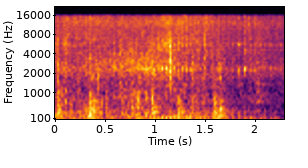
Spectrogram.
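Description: Motorcycle engine running at low speed as the bike rolls slowly over a wooden suspension bridge, with wind on the microphone and a few knocks along the way.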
